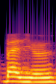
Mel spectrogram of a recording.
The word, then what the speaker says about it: balayeuse: Balayeuse, on prononce balayeuse, donc j'ai besoin de la balayeuse, j'ai passé la balayeuse.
